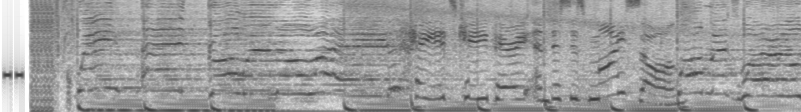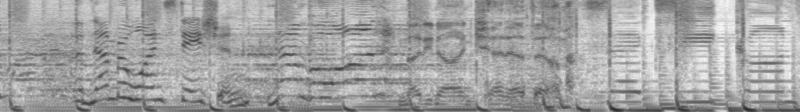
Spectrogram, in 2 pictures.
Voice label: SWEEPER, POWER INTRO, 120BPM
